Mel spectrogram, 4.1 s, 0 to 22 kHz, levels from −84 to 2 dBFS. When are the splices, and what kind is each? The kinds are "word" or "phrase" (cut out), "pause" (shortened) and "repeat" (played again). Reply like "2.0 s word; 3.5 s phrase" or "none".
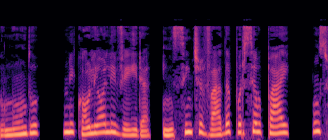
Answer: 1.9 s pause

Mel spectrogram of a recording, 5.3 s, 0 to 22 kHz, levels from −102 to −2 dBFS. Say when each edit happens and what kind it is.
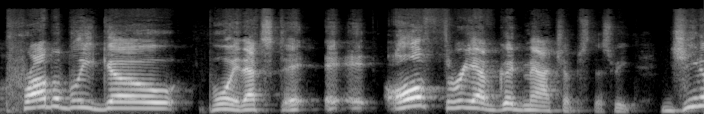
1.4 s pause

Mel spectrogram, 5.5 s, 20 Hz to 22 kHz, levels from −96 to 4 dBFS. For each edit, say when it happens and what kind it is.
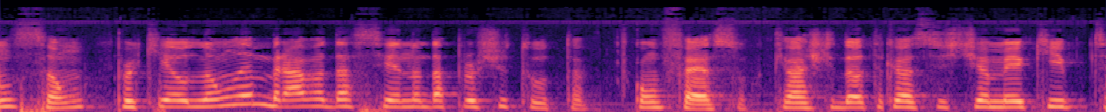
4.4 s word

